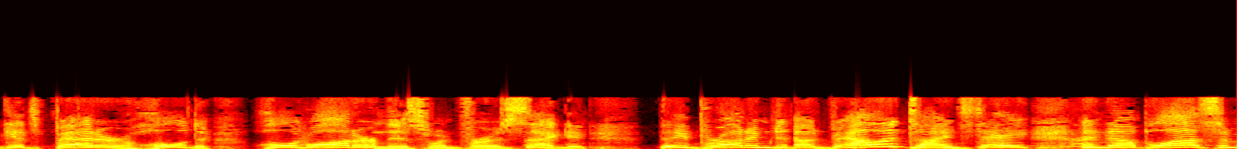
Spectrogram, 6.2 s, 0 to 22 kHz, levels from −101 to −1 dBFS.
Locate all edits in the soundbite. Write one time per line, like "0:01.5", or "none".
0:01.5
0:01.9
0:04.0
